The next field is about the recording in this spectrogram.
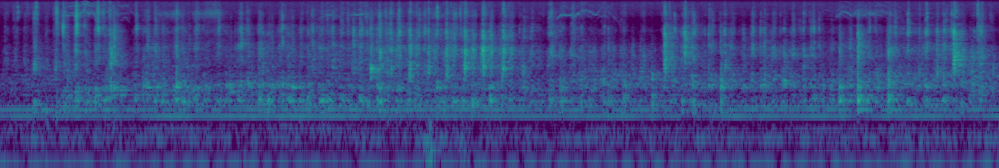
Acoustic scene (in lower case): restroom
